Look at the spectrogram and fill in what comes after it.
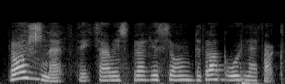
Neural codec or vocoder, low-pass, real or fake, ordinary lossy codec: codec, 24 kHz, 0.9 kbps, WavTokenizer, medium music audio release; 7.2 kHz; fake; Opus, 24 kbps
